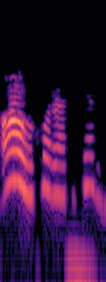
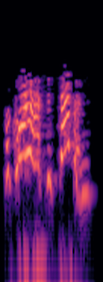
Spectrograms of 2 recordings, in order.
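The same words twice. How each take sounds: First: Said in the usual way. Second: Much higher, sudden realisation; the penny drops, she's late; alarmed double take. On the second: Acted.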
